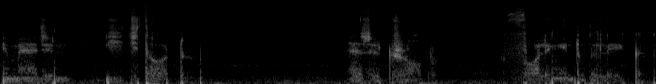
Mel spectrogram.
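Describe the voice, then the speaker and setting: Whispering at a very slow pace over noticeable background noise. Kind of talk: guided meditation. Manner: whispered; slow, calm.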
